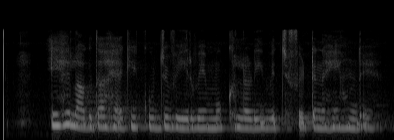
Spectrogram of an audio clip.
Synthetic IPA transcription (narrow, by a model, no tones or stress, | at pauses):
ɪɦlaɡd̪aːɦɛːkɪkʊd͡ʒʋeːɾʋeːmʊkʰləɽiːʋɪt͡ʃpʰɪʈnəɦĩːɦʊnd̪eː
